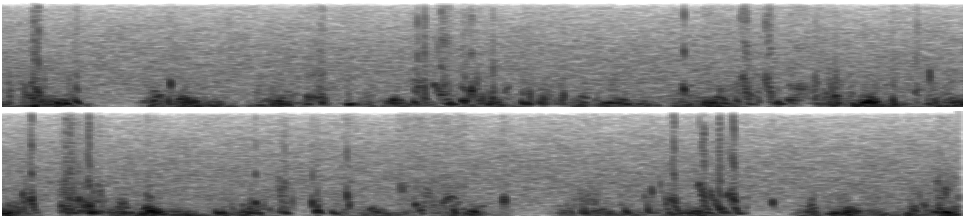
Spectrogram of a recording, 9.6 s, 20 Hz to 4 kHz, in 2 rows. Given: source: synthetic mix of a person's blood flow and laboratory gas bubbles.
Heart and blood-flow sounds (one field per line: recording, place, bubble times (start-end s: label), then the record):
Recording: Doppler ultrasound of blood flow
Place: precordium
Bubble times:
0.11-0.28 s: bubbles
0.35-0.46 s: bubbles
0.82-0.91 s: bubbles
1.34-1.85 s: bubbles
2.06-2.88 s: bubbles
3.40-3.48 s: bubbles
3.52-4.26 s: bubbles
4.45-4.53 s: bubbles
4.58-4.70 s: bubbles
4.82-5.04 s: bubbles
5.09-5.52 s: bubbles
5.86-6.31 s: bubbles
6.34-6.61 s: bubbles
6.81-7.15 s: bubbles
7.30-7.39 s: bubbles
7.64-7.83 s: bubbles
7.92-8.57 s: bubbles
8.66-8.72 s: bubbles
9.40-9.62 s: bubbles
From the record:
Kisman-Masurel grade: 342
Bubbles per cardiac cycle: rolling drumbeat, 9 or more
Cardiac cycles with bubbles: 100%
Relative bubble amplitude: moderate (0.250 to 0.450)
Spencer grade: 3 (all of the cardiac periods contain showers or single bubble signals, but not dominating or overriding the cardiac motion signals)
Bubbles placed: only in the low amplitude regions of the cardiac cycle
